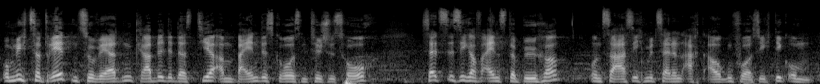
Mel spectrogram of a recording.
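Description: A man narrating a storybook audiobook in a lively way, doing all the voices himself. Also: a little high, normal speed, a little hiss or hum.

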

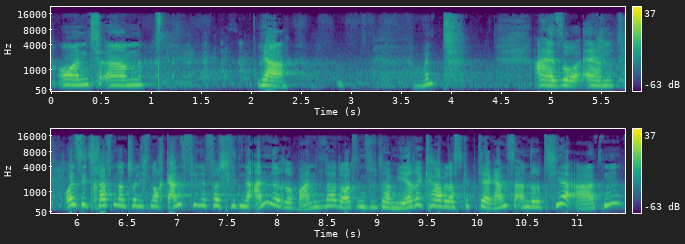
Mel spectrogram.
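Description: A woman reading a children's book aloud with a fairly high voice, and pausing to chat with some hesitant fillers between passages. There is a faint hum of room noise behind her. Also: a bit bright. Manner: hesitant with fillers when speaking freely. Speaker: storyteller.

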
